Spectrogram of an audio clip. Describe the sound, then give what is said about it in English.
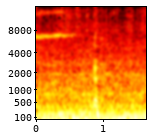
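A car engine drones steadily at low speed in second gear, at about 20 to 30 kilometers per hour, a continuous rumble from inside the vehicle as it is driven, with a brief faint tick partway through and no talking. “Okay, second gear. So that's 20? 20 kilometers per hour? 30 almost.”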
